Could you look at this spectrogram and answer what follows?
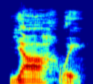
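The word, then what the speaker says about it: Yahweh: Kalau seandainya Yehova yang benar, enggak mungkin haleluya. Betul enggak? Haleluya. Sang enggak? di surga di sana yang dibilang haleluya bukan haleluye.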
